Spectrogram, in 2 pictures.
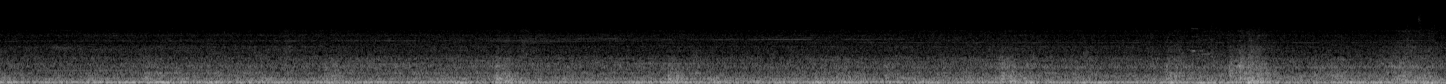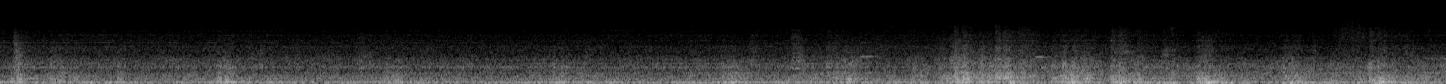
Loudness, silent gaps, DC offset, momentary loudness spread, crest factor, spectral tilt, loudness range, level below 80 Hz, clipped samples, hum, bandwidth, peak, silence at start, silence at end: -32 LUFS; none; under 0.1%; 8 LU; 20 dB; -8.5 dB/octave; 5 LU; -36 dBFS; under 0.1%; none; 9.6 kHz; -12 dBFS; 0 s; 0 s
